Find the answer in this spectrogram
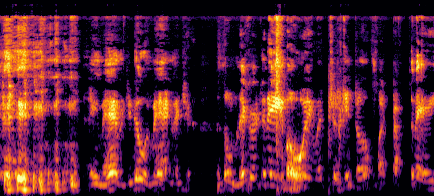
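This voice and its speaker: Using a put-on character voice, a man speaks at a moderate pace with big swings in loudness. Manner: boisterous, loud.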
